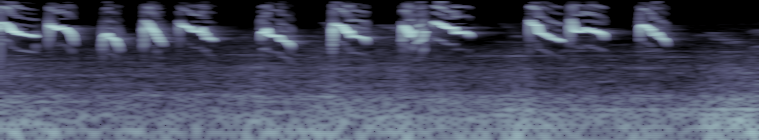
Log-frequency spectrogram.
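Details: Lure song of an oriental white-eye, played to coax a bird into singing: quick high squeaky notes, each dipping downward, delivered in short rhythmic runs with tiny gaps, over a quiet background rumble.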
